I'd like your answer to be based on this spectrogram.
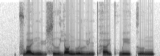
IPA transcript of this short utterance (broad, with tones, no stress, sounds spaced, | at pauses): ʈ͡ʂ w a˨˦ ɪ̯ n̪ y̰˨˩ s ɹ̩˦ j ɑ˥˨ ŋ ɤ˦ l y˦ n pʰ a˨˦ ɪ̯ pʰ w e˦ ɪ̯ k ɤ˨˦ ŋ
